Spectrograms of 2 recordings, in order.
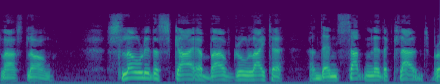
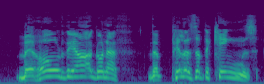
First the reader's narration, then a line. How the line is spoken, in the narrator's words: cried Aragorn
